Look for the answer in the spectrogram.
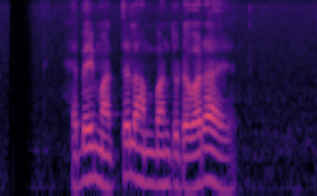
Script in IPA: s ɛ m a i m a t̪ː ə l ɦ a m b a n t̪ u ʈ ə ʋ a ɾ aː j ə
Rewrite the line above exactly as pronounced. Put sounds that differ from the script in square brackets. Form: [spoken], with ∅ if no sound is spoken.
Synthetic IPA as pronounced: [h] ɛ [b] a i m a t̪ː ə l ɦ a m b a n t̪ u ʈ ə ʋ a ɾ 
